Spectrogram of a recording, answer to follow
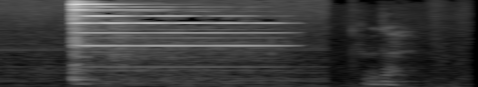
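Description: Lift arrival chime: a single electronic ding about half a second in, its several high tones ringing for about a second before fading.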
